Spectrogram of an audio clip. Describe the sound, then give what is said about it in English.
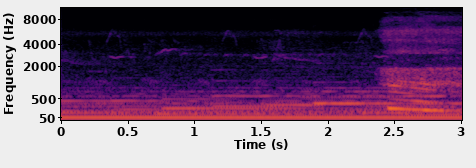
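A deep inhale during guided root chakra meditation breathing: a soft, airy rush of breath swells in at the end over a steady low drone. “On the next inhale, inhaling up into your root chakra.”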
